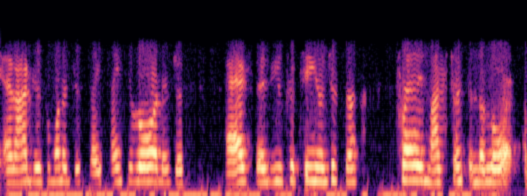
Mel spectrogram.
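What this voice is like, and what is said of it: Hoarse, strained voice. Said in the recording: “I'm losing my voice here a little bit”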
